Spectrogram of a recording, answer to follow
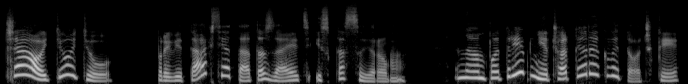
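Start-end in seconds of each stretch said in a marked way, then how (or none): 0.0-1.1 slow, higher cheery hare greeting; a silly father hare calling hello. Acted. Father hare greets the cashier, slow and cheery. 4.5-6.8 higher, prim mother hare; mother hare asking politely. Acted. Mother hare orders tickets, in a higher voice.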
